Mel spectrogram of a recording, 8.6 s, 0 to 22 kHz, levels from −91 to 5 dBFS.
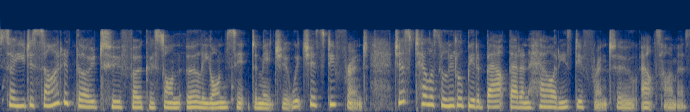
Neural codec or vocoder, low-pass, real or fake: none; 7.2 kHz; real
